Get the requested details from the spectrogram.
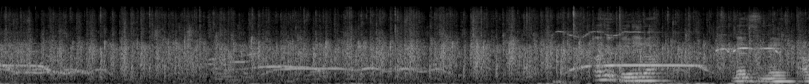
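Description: An audience cheers and applauds.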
